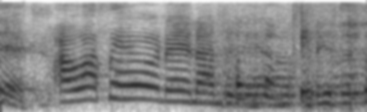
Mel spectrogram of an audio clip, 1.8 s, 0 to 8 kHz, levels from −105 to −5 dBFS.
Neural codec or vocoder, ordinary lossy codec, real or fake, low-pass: codec, 16 kHz, 1 kbps, X-Codec, HuBERT features, trained on balanced general audio; AAC, 48 kbps; fake; 7.2 kHz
